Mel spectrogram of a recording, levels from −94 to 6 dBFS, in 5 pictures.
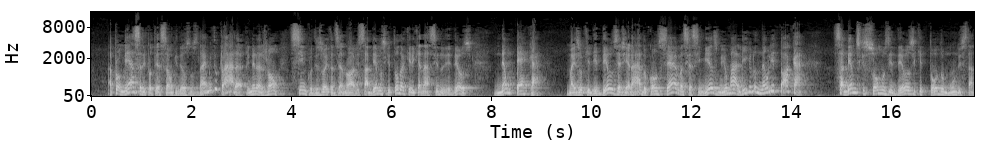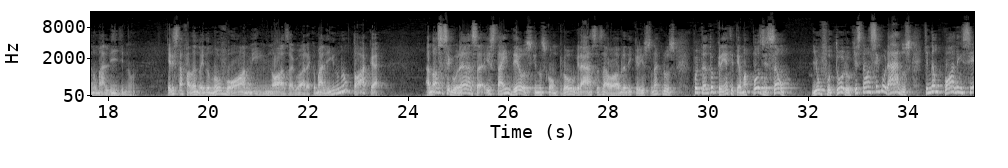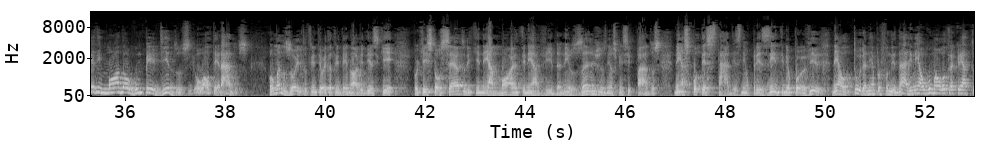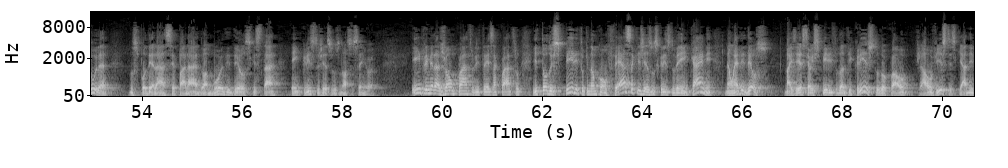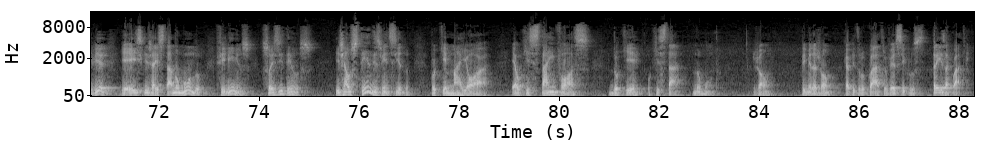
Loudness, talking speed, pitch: -21 LUFS, 170 wpm, 95 Hz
